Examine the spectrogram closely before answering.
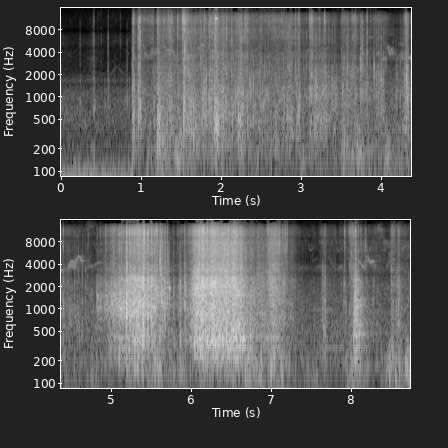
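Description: A wheelbarrow rattles and thuds as it is tipped.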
